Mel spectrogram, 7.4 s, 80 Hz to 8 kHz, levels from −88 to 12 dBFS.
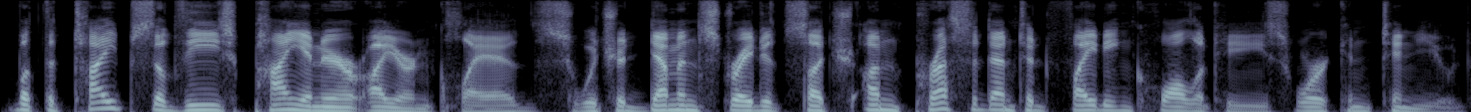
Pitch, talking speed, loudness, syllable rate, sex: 110 Hz, 130 wpm, -23 LUFS, 4.7 syllables/s, male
